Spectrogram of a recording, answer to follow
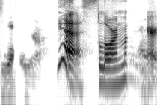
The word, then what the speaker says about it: McGuire: Am I pronouncing this right? McGuire. That's Lauren correct. McGuire.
